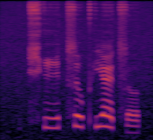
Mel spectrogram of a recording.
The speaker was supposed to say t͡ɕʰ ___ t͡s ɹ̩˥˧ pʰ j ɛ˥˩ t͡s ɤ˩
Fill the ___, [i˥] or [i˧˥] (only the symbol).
i˧˥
